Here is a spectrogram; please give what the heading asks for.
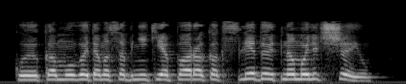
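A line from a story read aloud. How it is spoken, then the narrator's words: Grim speech. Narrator (Russian): мрачно проговорил Родрик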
